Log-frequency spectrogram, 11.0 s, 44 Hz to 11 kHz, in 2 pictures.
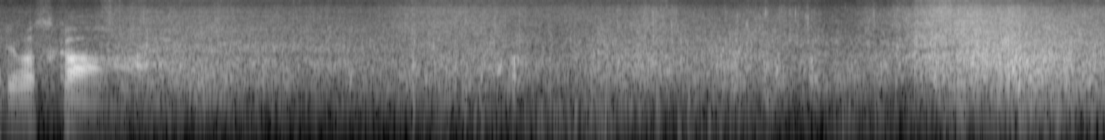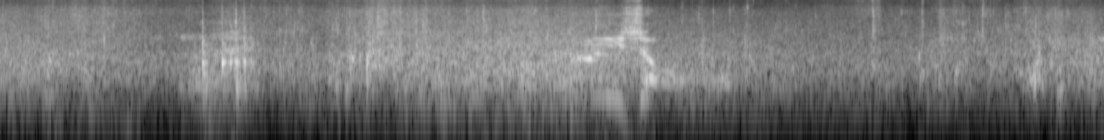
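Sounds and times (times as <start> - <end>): water lapping around kayak: 0.0 - 11.0.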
